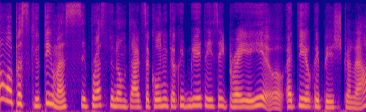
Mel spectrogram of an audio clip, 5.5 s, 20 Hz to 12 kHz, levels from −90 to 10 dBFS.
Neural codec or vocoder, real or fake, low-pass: codec, 16 kHz in and 24 kHz out, 0.4 kbps, LongCat-Audio-Codec, four codebook decoder; fake; 10.8 kHz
